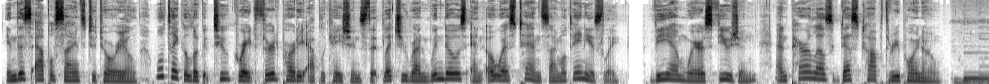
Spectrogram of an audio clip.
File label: female narration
